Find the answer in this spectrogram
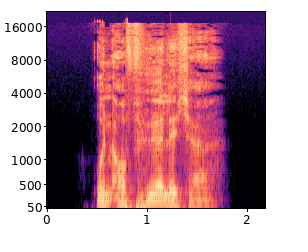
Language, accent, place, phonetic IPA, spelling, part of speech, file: German, Germany, Berlin, [ʊnʔaʊ̯fˈhøːɐ̯lɪçɐ], unaufhörlicher, adjective, De-unaufhörlicher.ogg
- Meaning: inflection of unaufhörlich: 1. strong/mixed nominative masculine singular 2. strong genitive/dative feminine singular 3. strong genitive plural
